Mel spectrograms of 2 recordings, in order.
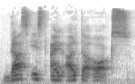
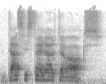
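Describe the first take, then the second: First: Glottal stops begin the vowel-initial words. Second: The vowel-initial words link without glottal stops. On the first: "that's what it sounds like more or less with glottal stop onsets" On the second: "If I didn't do that, I might pronounce this"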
